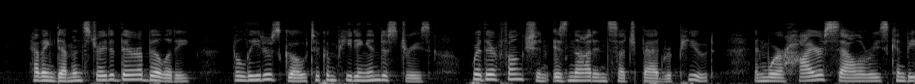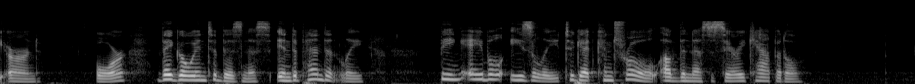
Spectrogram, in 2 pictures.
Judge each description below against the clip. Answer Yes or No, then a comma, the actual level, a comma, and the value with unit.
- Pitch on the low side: No, medium, 175 Hz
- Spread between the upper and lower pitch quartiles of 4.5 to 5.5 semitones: Yes, average, 5.0 semitones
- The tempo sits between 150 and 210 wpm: No, average, 140 wpm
